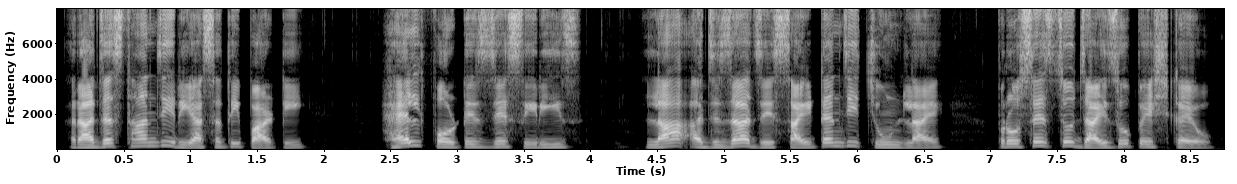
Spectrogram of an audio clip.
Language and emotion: Sindhi, neutral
